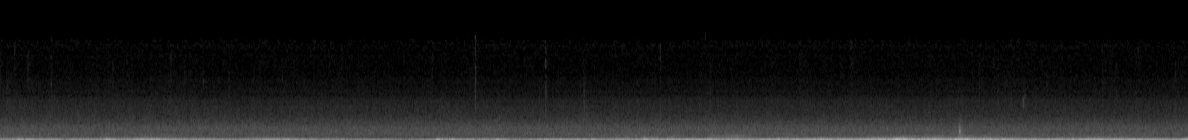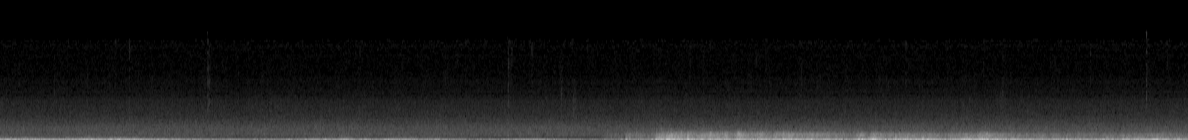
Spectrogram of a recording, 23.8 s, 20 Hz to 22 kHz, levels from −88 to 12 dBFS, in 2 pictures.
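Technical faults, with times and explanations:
8.43 s, compressed frames skipped: the sound lurches forward, and roughly 150 ms of audio is simply gone. Whole blocks of the compressed stream were never played, either missing or rejected by the decoder as damaged, so playback resumed several frames later. The gap fits about four frames of 32 ms each.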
